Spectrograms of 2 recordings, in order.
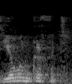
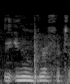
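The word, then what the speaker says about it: Ioan Gruffudd: Nobody seems to pronounce his name. It's Ewan Griffith. – Ewan Griffith.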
